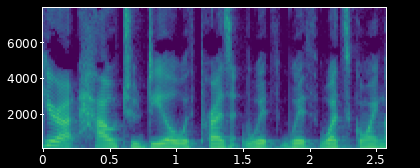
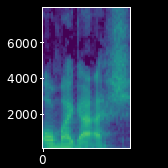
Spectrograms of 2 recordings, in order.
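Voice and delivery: irritated, annoyed exclamation. Retelling a mom's reaction to finding dad thinking: imitating an annoyed mom. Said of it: "annoyed because".

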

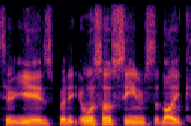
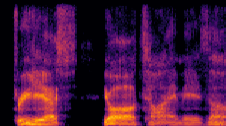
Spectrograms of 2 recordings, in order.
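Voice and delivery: creaky, drawn-out delivery. Joking that the console's end has come, voicing the Grim Reaper: Grim Reaper voice. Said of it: "was that voice?".

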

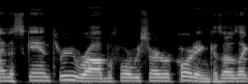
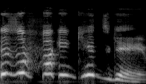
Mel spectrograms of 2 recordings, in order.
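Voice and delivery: put-on yell, higher pitched. Retelling playing a hard game and dying a lot: retelling own yell. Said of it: "I think at some point I yell at it".

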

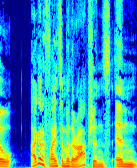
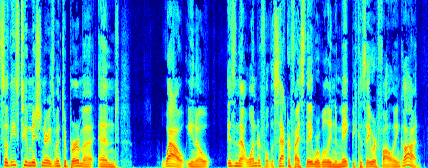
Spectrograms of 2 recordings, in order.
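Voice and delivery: ordinary talk, nothing marked

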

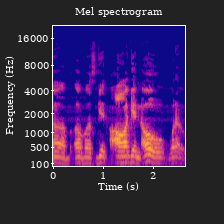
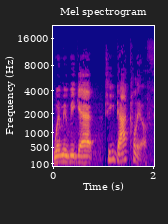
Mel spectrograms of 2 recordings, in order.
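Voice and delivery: plain

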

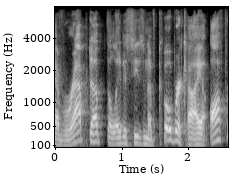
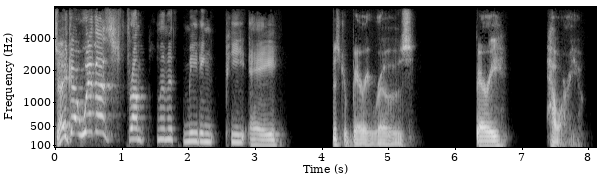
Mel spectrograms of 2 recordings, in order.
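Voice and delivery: very slow, swooping, solemn and slightly sad; 3 semitones lower than usual. Opening the show and introducing a guest, serious and a little sad. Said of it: "you sound so serious, maybe a little sad?".

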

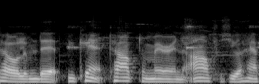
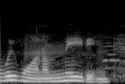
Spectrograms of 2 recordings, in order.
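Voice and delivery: usual speaking voice

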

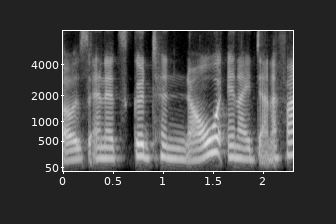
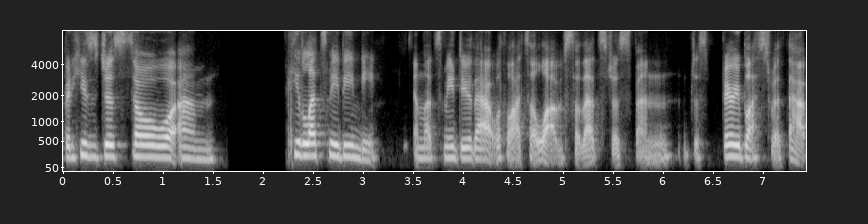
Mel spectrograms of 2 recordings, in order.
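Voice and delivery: teary-eyed voice close to tears. Talking about her husband: teary-eyed. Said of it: "I'm getting teary-eyed thinking about it".

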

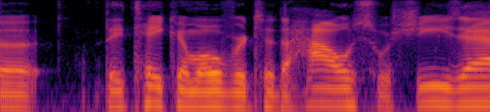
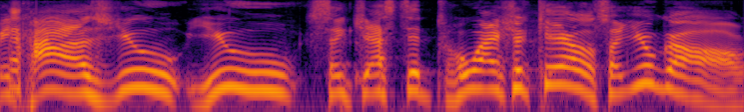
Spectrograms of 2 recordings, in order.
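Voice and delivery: very high, loud, drawn-out, swooping cartoon villain voice; 10 semitones higher, 6 dB louder than usual. Retelling a Skeletor scene with Evil Lyn, the speaker does the cartoon Skeletor voice. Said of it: "I'm going to talk like the one from the cartoon".

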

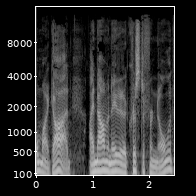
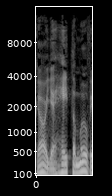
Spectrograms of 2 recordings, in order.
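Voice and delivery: ordinary talk, nothing marked

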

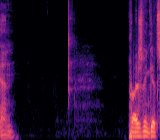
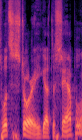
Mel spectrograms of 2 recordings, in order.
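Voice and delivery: ordinary delivery

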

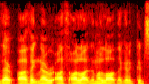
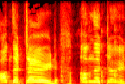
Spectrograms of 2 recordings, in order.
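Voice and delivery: put-on excitable voice, very high and swooping. Retelling how a van passenger woke up at a police checkpoint: imitating someone really excitable. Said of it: "Like this, just really excitable".

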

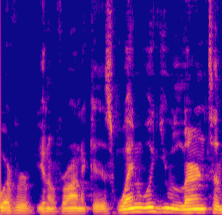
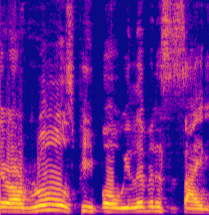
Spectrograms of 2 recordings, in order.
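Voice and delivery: raised-pitch mild yell, like a half-scream; 6 semitones higher than usual. Retelling a sitcom scene where a character loses patience, imitating George Costanza screaming. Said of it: "he just screams".

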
